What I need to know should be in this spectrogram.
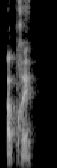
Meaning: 1. priming 2. primer
- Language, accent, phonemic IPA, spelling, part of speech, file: French, France, /a.pʁɛ/, apprêt, noun, LL-Q150 (fra)-apprêt.wav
